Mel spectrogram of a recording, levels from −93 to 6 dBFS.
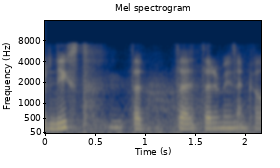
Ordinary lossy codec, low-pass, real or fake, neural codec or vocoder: MP3, 48 kbps; 7.2 kHz; fake; codec, 16 kHz, about 1 kbps, DyCAST, with the encoder's durations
